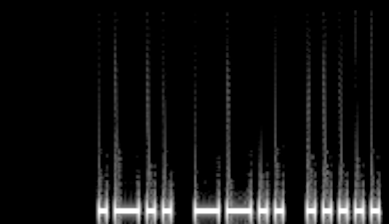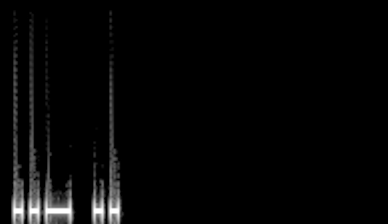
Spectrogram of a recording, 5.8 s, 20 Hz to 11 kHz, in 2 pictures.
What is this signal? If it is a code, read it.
Morse code, heard as a keyed tone, about 20 wpm, 700 Hz. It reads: LZ5UI
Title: DXCC-100 Call Signs - 5 Characters - 20wpm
